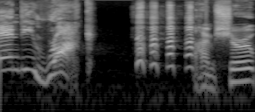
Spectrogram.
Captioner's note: chuckles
